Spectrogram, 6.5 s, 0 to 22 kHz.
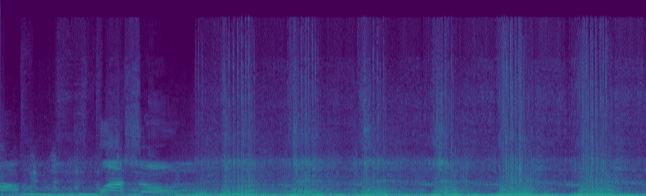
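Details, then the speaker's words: Twin-turbo V12 Ferrari on its first shakedown, wheels just fitted, rev-limited below 4,000 rpm for now: a brief rev settles into a deep, smooth, even V12 hum at idle, no knocks or misses; normal idle. "at idle it sounds like sounds really cool at idle it's got that V12 hum to it"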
